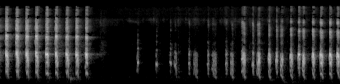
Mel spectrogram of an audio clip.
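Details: Partridge calling, as used by hunters as a lure: a fast run of loud chuckling clucks, a short pause, then softer scattered notes that speed up and build back into loud, ringing clucks.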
